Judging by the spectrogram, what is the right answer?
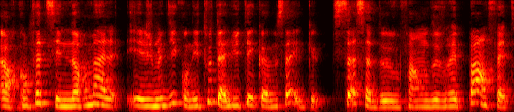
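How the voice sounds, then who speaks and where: In a quiet background, a woman of medium pitch talks at a fairly quick pace with hardly any pauses and ordinary pitch variation. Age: 30s. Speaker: menstrual cycle and women's health specialist. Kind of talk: podcast interview. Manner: hesitant, many fillers.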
